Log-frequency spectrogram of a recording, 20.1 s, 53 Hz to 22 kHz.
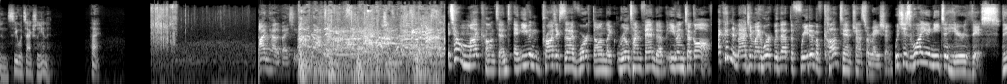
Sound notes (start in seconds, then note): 6.0 fighting and grunting noises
